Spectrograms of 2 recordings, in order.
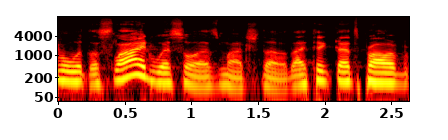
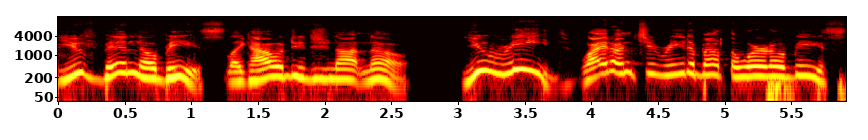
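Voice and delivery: high, incredulous mock scolding; doctor scolding; 8 semitones higher than usual. Doctor telling a friend he's obese, incredulous. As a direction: imitate the doctor, pitched up and disbelieving. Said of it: "so he's like".

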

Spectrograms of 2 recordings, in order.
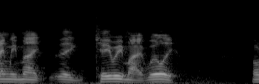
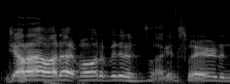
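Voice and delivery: grovel to the whole family at once; mock apology; 9 semitones higher, 5 dB louder than usual. Apologising to the mate's family in the car, high and sheepish. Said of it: "And I'm like".

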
